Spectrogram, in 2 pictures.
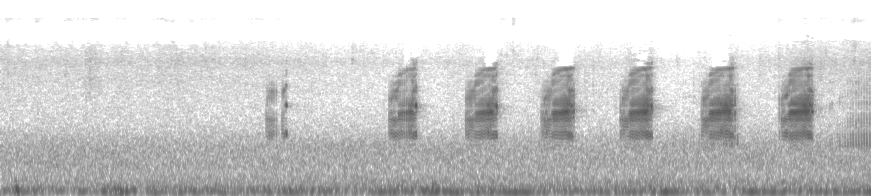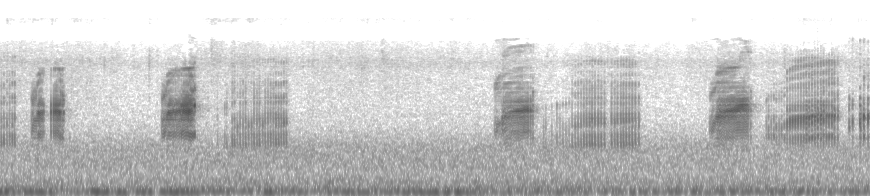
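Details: Pacific tree frog (Pacific chorus frog) in the San Francisco Bay Area during mating season, giving short two-part croaks at irregular intervals, roughly every half second to second, over a steady low rumble of background noise.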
